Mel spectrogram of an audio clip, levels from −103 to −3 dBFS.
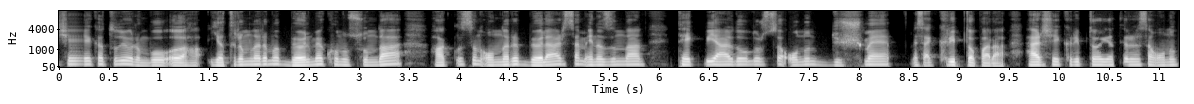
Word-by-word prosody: şeye 145 -1 -2
katılıyorum, 145 -6 -1
bu, 115 -1 +2
aaa, 105 -1 -2
yatırımlarımı 135 +5 0
bölme 115 +6 +6
konusunda 130 +1 -1 0.3
haklısın. 135 +8 -3
Onları 125 +1 0
bölersem, 135 +5 +3
en 125 - 0
azından 135 +2 -1 0.3
tek 130 0 -1
bir 135 - +4
yerde 135 0 +3
olursa 140 -1 -3
onun 120 -2 -4
düşme, 135 +4 -2 0.2
mesela 110 -2 -3
kripto 125 -3 +2
para, 95 -2 0 0.2
her 125 0 +6
şeyi 125 +1 -3
kriptoya 130 0 -1
yatırırsam 130 0 -2
onun, 120 +2 -2
130 Hz, 140 wpm, -21 LUFS, 115-140 Hz, 0.3 s, bölme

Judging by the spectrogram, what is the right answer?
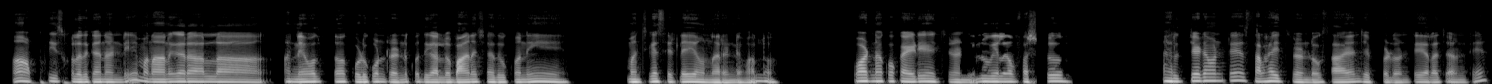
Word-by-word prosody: ఆ! - - +2
అప్పు - - -12
తీసుకోలేదు 120 -4 0
కానండి. 115 +1 0
మా - - 0
నాన్నగారు 125 +2 +3
ఆళ్ళ 125 0 0 0.7
అన్నయ్య 120 -1 +2
వాళ్ళ 125 0 +2
త - - 0 0.2
కొడుకు 115 +1 +2
ఉంటాడండి. 110 -2 -1
కొద్దిగా 110 -2 0
ఆళ్ళు 105 0 0
బానే 110 +2 +4
చదువుకొని 110 +2 +1 1.0
మంచిగా 120 +3 +3
సెటిల్ 115 0 -3
అయ్యే 120 -1 +5
ఉన్నారండి 95 -1 +1
వాళ్ళు. 140 +7 -1 0.9
వాడు 150 -1 +5
నాకొక 145 0 -1
ఐడియా 135 +2 +2
ఇచ్చాడండి. 110 -4 -4
నువ్వు 135 -1 +3
ఇలా 125 0 +2
ఫస్ట్ 120 +5 -2 1.2
హెల్ప్ 140 -2 +3
చేయడం 165 +1 +3
అంటే 170 +2 -5 0.2
సలహా 135 +3 +2
ఇచ్చాడండి 110 -5 -2
ఒక 105 - -4
సహాయం 110 +3 +1
చెప్పాడు. 100 -2 -5
అంటే 100 +2 -10
ఎలా 105 0 -2
చ - - -14
అంటే, 105 +9 -7
115 Hz, 160 wpm, -22 LUFS, 110-130 Hz, 1.2 s, అయ్యే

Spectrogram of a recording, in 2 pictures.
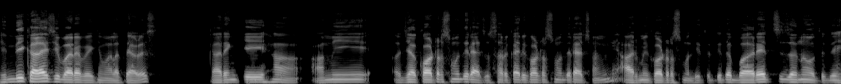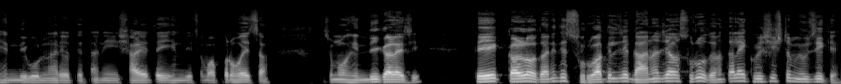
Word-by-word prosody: हिंदी 125 +7 0
कळायची 135 -1 +5
बऱ्यापैकी 105 -3 0
मला 95 -1 -6
त्यावेळेस 90 -1 -5 0.5
कारण 105 +2 -4
की 115 +1 -2
हां, 105 -5 -7 0.2
आम्ही 115 +2 -5 0.4
ज्या 115 0 0
क्वार्टर्समध्ये 115 +3 -1
राहायचो, 95 -4 -1
सरकारी 105 +3 -5
क्वार्टर्समध्ये 105 0 -6
राहायचो 100 -3 -4
आम्ही, 110 +7 -12
आर्मी 100 +1 -4
क्वार्टर्समध्ये. 100 -2 -5
तर - - -16
तिथं 105 0 -4
बरेच 110 +4 +1
जणं 115 0 -1
होते 95 -4 -7
ते 100 - -4
हिंदी 100 0 -5
बोलणारे 95 0 -4
होते 90 0 -6
आणि 95 +1 -9
शाळेतही 95 +2 -1
हिंदीचा 95 0 -9
वापर 95 +2 -4
व्हायचा. 100 -2 -1
त्याच्यामुळं 110 -1 -9
हिंदी 105 +4 +1
कळायची. 115 -4 +6 0.6
ते - - +8
एक 145 - +4
कळलं 135 +2 +10
होतं 125 -4 +5
आणि 145 +6 -1
ते 160 - -1
सुरुवातील 120 +3 +2
जे 150 +1 +2
गाणं 110 +6 +3
जेव्हा 150 +1 +3
सुरू 145 +3 -1
होतं 140 -9 +1
ना - - -5
त्याला 145 +2 +1
एक 155 -4 -3
विशिष्ट 140 +3 -4
म्युझिक 125 - -3
आहे. 80 0 -8
110 Hz, 190 wpm, -23 LUFS, 100-120 Hz, 0.6 s, कळलं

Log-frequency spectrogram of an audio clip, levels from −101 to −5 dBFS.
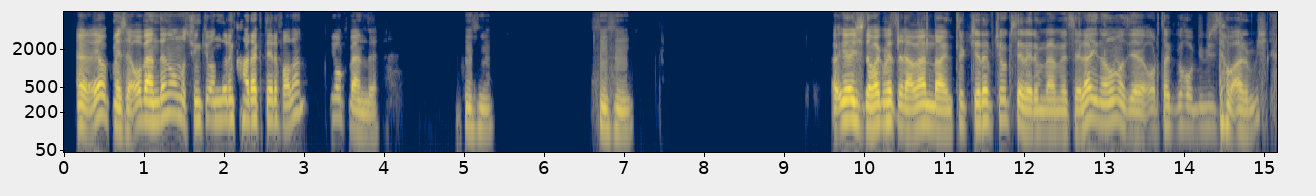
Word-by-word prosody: Eve 135 -1 +2
Yok, 185 -5 +4
mesela 115 -2 +1
o, 150 - +1
benden 155 +3 +5
olmaz. 185 -8 -4
Çünkü, 150 +1 -5
onların 155 +1 -2
karakteri 155 0 +2
falan, 175 - -3 0.3
yok 165 -1 -9
bende. 100 -3 -2 1.2
Hı - - -2
hı. 115 0 -11 1.3
Hı - - -4
hı. 110 -2 -7 2.5
A - - +1
ya, 155 +1 +7
işte 130 -4 +4
bak, 135 +2 +7
mesela 130 -6 +2
ben 130 -1 +3
de - - +5
aynı, 110 -1 +2
Türkçe 135 +2 -4
rap 145 -3 +1
çok 155 -1 -8
severim 110 -1 -1
ben 105 0 -2
mesela, 110 +8 0
inanılmaz 145 -3 -3
yani, 105 -2 -3
ortak 115 +1 -8
bir 130 - -11
hobimiz 120 0 -13
de 145 - -6
varmış, 115 -5 -5
130 Hz, 145 wpm, -21 LUFS, 115-150 Hz, 2.5 s, ya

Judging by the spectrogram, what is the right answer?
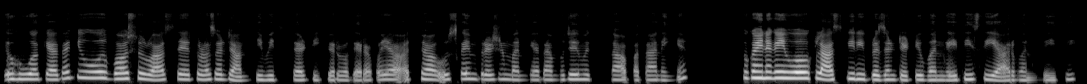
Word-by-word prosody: हुआ 240 0 +2
क्या 230 -2 -1
था 275 +4 -1
कि 310 +2 -6
वो 295 -1 +3
बहुत 260 0 +2
शुरुआत 225 -5 0
से 235 -2 -2
थोड़ा-सा 230 +1 -2
जानती 210 -1 -5
भी 210 0 -3
थी 205 0 -5
टीचर 205 -1 -9
वगैरह 195 -1 -6
को - - -9
या 225 +1 -2
अच्छा 235 -3 -2
उसका 240 +3 -3
इम्प्रेशन 240 -1 -4
बन 210 -1 -6
गया 210 - -5
था, 215 0 -6
मुझे 215 +2 -3
इतना 225 -2 -5
पता 210 +1 -8
नहीं 195 -2 -12
है। 295 - -5 0.6
तो 295 - -2
कहीं 300 0 +8
न 290 - +6
कहीं 295 0 +8
वो 285 0 +10
क्लास 240 -5 +2
की 260 - +1
रिप्रेज़ेंटेटिव 215 -3 -1
बन 205 -1 -3
गई 200 0 -2
थी, 230 +2 -1
सीआर 205 -5 -3
बन 200 0 -7
गई 100 0 -7
थी, 230 - -11
225 Hz, 230 wpm, -20 LUFS, 210-245 Hz, 0.6 s, वो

